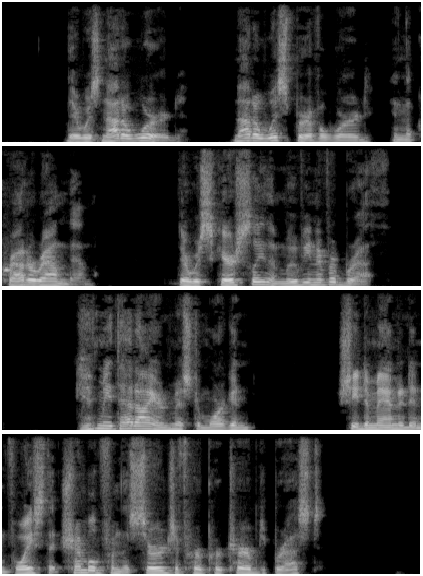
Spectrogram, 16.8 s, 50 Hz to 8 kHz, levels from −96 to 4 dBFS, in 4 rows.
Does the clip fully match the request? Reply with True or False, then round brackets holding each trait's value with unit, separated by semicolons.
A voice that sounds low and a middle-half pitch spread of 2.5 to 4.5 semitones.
False (120 Hz; 5.2 semitones)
